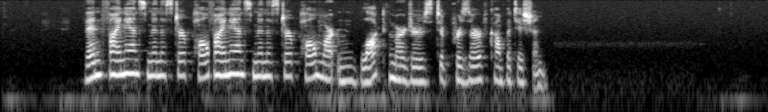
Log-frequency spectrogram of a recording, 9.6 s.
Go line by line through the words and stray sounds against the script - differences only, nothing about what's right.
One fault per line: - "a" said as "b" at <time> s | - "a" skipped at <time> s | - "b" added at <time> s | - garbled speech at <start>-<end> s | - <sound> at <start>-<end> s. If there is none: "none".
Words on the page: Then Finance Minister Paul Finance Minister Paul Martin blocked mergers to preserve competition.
none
